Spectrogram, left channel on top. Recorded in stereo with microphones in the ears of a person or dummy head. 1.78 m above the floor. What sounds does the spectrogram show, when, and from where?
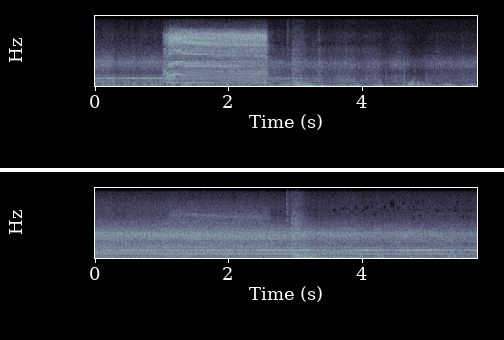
1.0 s a camera shutter: 50° left (ahead or behind), 0.6 m
2.8 s a gunshot: 70° right (ahead or behind), 4 m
